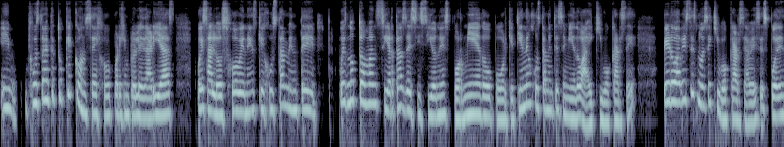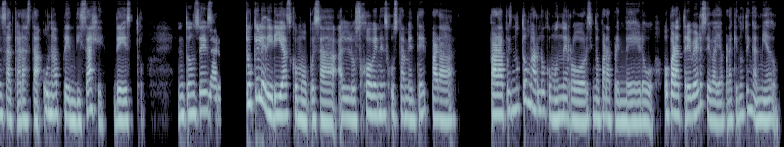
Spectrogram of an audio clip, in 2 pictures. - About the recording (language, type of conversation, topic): Spanish, podcast, ¿Qué le dirías a tu yo más joven sobre cómo tomar decisiones importantes?
- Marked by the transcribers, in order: none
